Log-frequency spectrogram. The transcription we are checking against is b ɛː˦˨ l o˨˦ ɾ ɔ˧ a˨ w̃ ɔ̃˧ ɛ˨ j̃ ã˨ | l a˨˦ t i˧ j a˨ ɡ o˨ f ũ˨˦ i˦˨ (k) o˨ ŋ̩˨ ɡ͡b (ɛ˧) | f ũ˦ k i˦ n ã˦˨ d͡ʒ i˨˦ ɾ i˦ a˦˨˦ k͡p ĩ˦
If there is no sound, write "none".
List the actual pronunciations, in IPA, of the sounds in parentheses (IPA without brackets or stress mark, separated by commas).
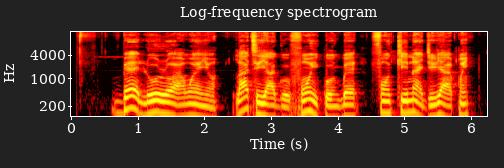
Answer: k͡p, ɛ˧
